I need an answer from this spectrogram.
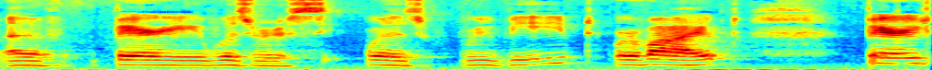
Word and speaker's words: Barre: So it is spelled b a r r e, but pronounced Berry.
